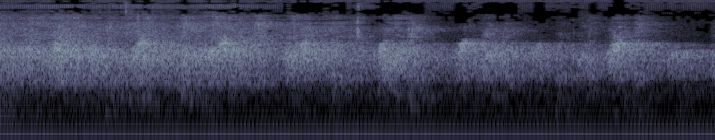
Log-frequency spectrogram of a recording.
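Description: A church congregation applauding the Lord, with steady dense clapping from many hands throughout, heard as a continuous wash of sound at a moderate distance.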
